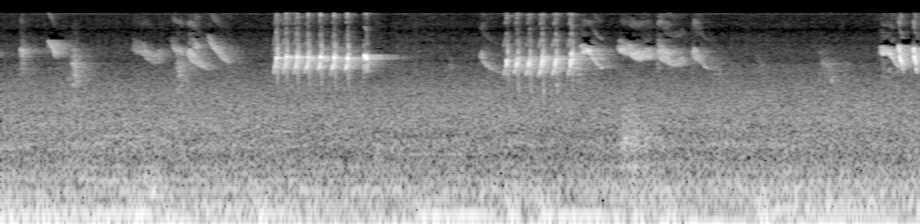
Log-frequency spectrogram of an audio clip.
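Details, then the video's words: Sunbirds, a group of bright red males, singing: high, thin, sweeping whistles mixed with rapid metallic trills in bursts of about a second, over steady low background hum. "Mê Đắm Với Dàn Chim Hút Mật Sting Đỏ Chót"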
